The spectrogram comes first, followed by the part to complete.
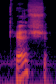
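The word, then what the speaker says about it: Cesh: Are we pronouncing that Kesh or Sesh? C-E-S-H. I think it's Kesh. Jibo says Kesh. Tyler says Kesh. All right, Kesh it is.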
